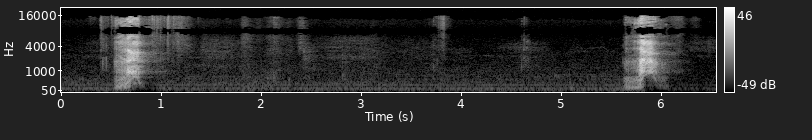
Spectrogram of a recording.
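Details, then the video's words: Labrador Retriever barking to alert to an intruder: two single loud, harsh barks about five seconds apart, with a low steady hum between them. "Intruder alert"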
